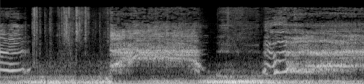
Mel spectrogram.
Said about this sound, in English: They're driving and she starts screaming out the window at no one, like a stranger, right? Just someone walking on the sidewalk.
